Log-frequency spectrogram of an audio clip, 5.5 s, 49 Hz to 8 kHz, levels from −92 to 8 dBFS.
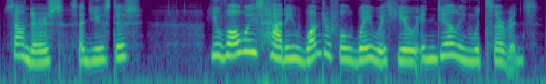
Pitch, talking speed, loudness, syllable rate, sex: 235 Hz, 165 wpm, -18 LUFS, 5.2 syllables/s, female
